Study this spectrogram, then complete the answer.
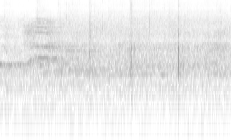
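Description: Applause from the audience at the Doig Medal awards night, a steady wash of clapping with a few sharper claps standing out, heard fairly faintly and without anyone talking over it.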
